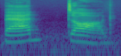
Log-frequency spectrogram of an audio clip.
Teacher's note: you have to stop the air to signify the first consonant, then release the sound into the next word. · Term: with a stop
